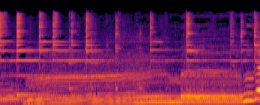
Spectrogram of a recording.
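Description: Cowbell clanking about four times a second as the cow moves, with a steady ringing between strikes. Under it a cow lows in one long call that starts low and rises slowly in pitch.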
